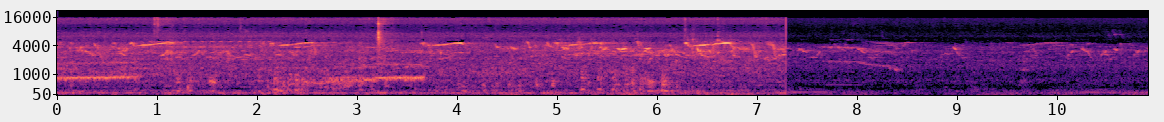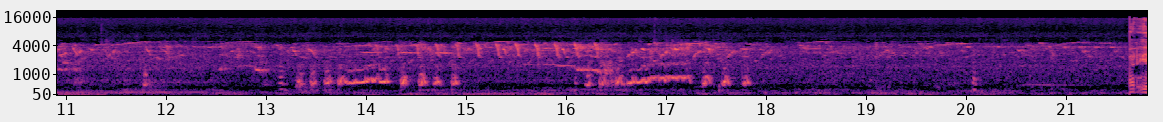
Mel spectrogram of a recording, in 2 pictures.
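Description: Backyard homestead hens clucking together in a flock, overlapping rhythmic clucks and drawn-out calls, fairly close, with a rooster among them and no talk.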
